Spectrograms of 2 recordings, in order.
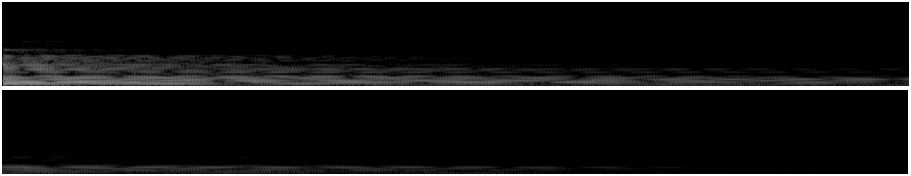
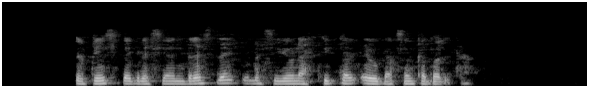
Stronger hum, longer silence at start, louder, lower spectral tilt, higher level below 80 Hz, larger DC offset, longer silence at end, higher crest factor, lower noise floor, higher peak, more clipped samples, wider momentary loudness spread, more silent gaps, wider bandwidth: neither; second, 0 s vs 0.75 s; second, -44 LUFS vs -23 LUFS; about the same, -10 dB/octave vs -10.5 dB/octave; second, -66 dBFS vs -60 dBFS; neither; first, 2.85 s vs 1.2 s; about the same, 22 dB vs 18 dB; first, -89 dBFS vs -76 dBFS; second, -24 dBFS vs -6 dBFS; neither; first, 24 LU vs 9 LU; neither; second, 3.3 kHz vs 6 kHz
